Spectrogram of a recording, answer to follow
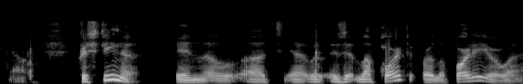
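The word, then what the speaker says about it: La Porte: Christina in is it Laporte or Laporte or what? How do you pronounce that in Texas?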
